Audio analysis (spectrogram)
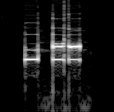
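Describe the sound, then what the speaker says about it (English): A telephone keypad dials three clear DTMF beeps, one longer tone followed by two short ones in quick succession, crisp and alone on a silent background. "I picked up my phone and dialed Father Grant"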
